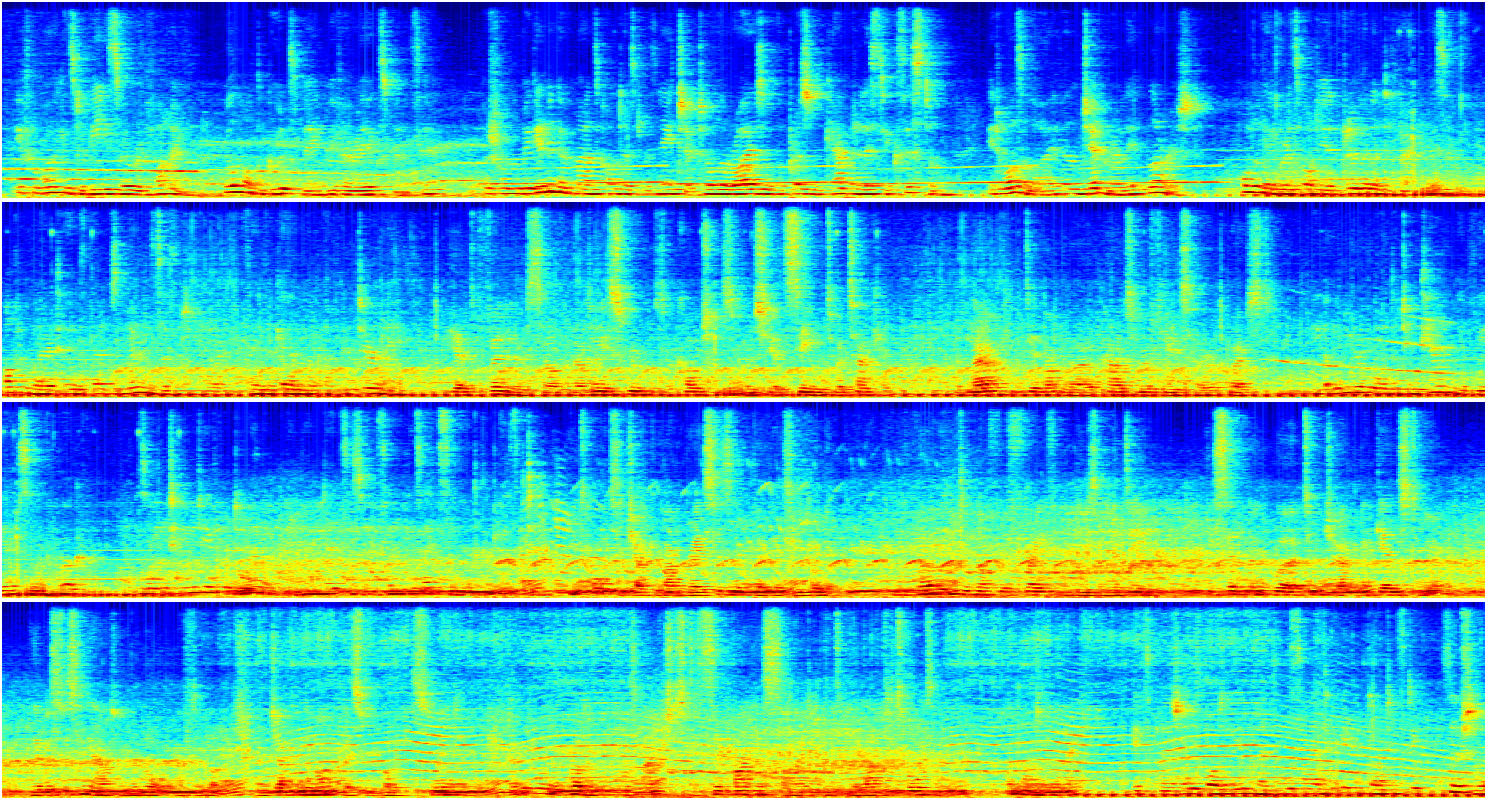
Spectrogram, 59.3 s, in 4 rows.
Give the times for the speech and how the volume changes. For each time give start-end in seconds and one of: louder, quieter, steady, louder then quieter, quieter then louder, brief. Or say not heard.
0.1-59.2 steady.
